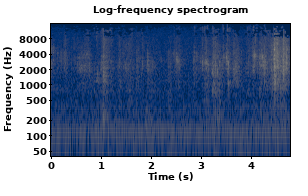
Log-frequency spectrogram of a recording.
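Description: Close-up mouth sounds of a person chewing a McDonald's McChicken sandwich: wet crackles and smacks, the loudest near the end.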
